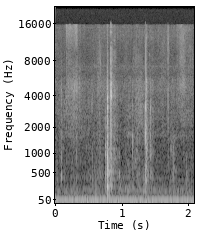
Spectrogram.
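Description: A few short clicks and knocks from handling a telescoping aluminium mop pole as it is extended, locked and raised, the loudest about a second in, over a steady low hum.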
